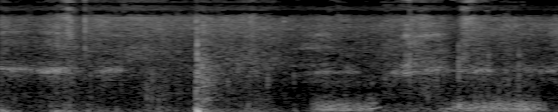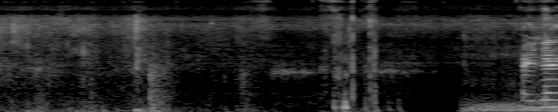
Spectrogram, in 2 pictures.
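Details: A female French Bulldog sleeping during the day after a restless night snores in low, rasping bursts while a person talks softly.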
